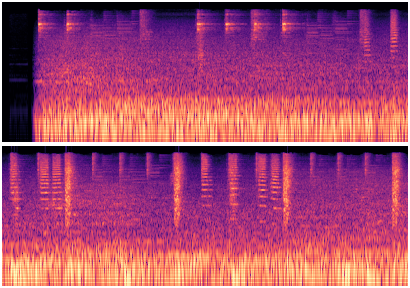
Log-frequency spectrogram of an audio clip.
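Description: Intro music with a heavy bass and a steady beat, starting abruptly just after the start.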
